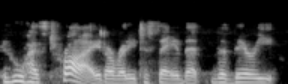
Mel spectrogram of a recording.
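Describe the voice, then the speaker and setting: A middle-aged woman whose first language is German, speaking as a political scientist guest on a podcast in a thoughtful, measured way. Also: fairly low pitch, breathy edge, no echo. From India. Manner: thoughtful, measured, often rephrasing. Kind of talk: podcast interview. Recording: dull lo-fi podcast audio.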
